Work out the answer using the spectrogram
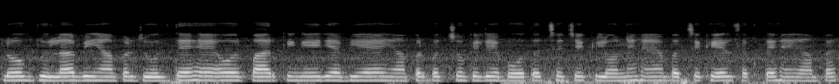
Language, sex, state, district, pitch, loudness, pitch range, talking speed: Hindi, female, Rajasthan, Bikaner, 185 Hz, -16 LUFS, 180-185 Hz, 200 wpm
